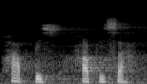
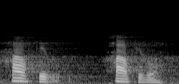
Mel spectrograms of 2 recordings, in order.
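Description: First: A consonant is replaced by a regional dialect sound. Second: The consonant keeps its standard Arabic sound. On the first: The speaker calls it wrong. "ada yang tidak bisa menyebut huruf wa, sehingga dalam penyebutan sehari-hari mereka selalu menyebut" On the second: The speaker calls it right. "padahal yang sebenarnya adalah"

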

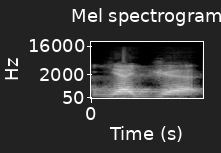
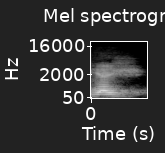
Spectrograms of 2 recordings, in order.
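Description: First: The j sound is firmly stopped, then released. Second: The j sound is loose, without a firm stop. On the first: The speaker calls it right. "والجيم هنا شديدة، فيها انحباس في الصوت" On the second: The speaker calls it wrong. "لا"

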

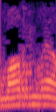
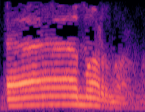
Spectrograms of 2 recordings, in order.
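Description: First: The m is single and the first vowel short. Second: The m is single and the first vowel long. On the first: "قراءة المعتادة المشهورة" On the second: "تبقى همزة المد"

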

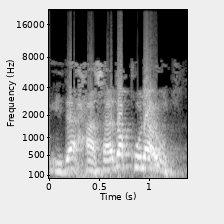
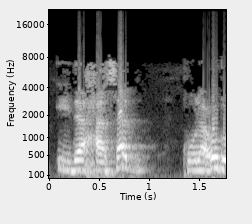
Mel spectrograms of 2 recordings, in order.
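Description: First: The words run together without any pause. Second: There is a brief silent pause after the second word. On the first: "عطف الوصل على الوصل" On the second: "ثم يأتي بالسكت"

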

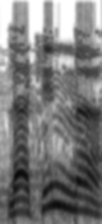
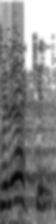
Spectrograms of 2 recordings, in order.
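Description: First: The word ends in a long vowel. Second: The word ends in a short vowel. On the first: The speaker calls it right. "عند الجميع ايه لكن" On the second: The speaker calls it wrong. "ما بنقولش لكن"

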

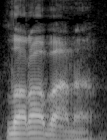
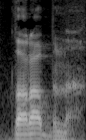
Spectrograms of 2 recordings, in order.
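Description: First: The b is followed by a short a vowel. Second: The b is followed directly by n, no vowel. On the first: Someone hit the speakers. "مفتوح يعني ليس ساكنا" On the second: The speakers did the hitting. "ضمير الرفع يسكن معه الفعل"

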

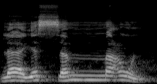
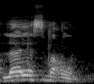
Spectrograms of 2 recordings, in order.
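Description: First: The s and m sounds are doubled. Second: The s and m sounds are single. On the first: "تقرأ بتجديد السين والميم" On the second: "قراءات أخرى"

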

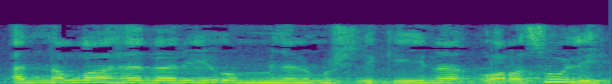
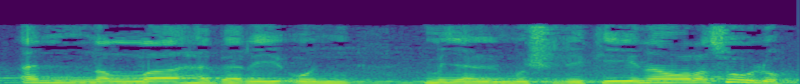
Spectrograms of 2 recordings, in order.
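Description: First: The last word ends with an i vowel. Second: The last word ends with a u vowel. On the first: God disowns the polytheists and His messenger. The speaker calls it wrong. "ليس هكذا يا أعرابي" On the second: God and His messenger disown the polytheists. The speaker calls it right. "كيف هي يا أمير المؤمنين؟"

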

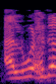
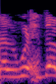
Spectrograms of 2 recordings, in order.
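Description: First: The first vowel is an 'a' sound. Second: The first vowel is an 'i' sound. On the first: It means union or coming together. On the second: It means being alone or singular.

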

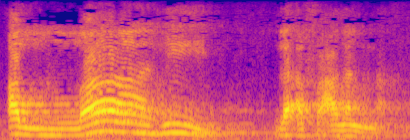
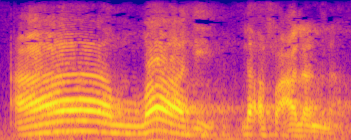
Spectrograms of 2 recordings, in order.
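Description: First: The opening glottal stop is cut short. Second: The opening vowel is drawn out long. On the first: "ويجوز أن تقطع الهمزة فتقول" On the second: "فمده أن تقول الله لأفعلن، ... هذا مد"

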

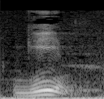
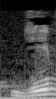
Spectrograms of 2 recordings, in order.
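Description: First: The word starts with a hard g sound. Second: The word starts with a j sound. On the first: The speaker calls it wrong. "Mereka pakai jim dengan gim, gim" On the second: The speaker calls it right. "Mereka pakai jim dengan gim"

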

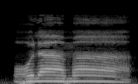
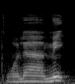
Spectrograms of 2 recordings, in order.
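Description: First: The word ends in a long a vowel. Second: The word ends in a short i vowel. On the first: "اقلب الياء ألفا وافتح ما قبلها" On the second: "كسرة بدون ياء"

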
